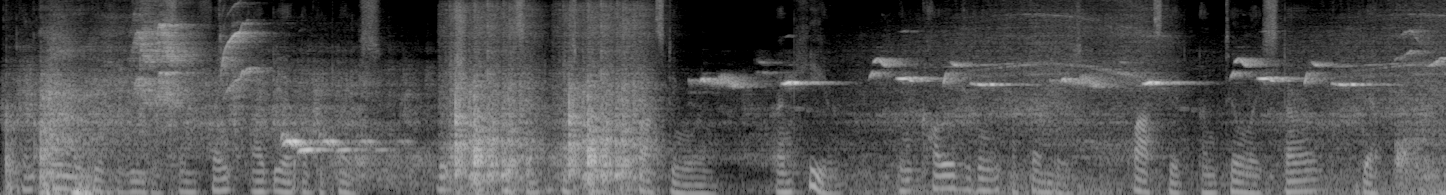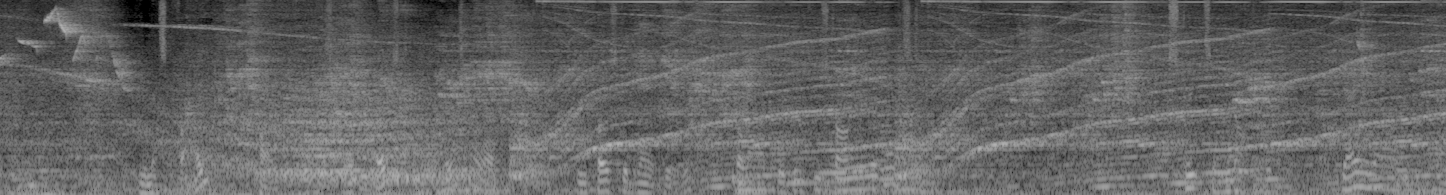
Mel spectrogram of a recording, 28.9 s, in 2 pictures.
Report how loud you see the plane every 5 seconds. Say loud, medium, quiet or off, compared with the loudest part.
medium, quiet, medium, loud, loud, loud.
